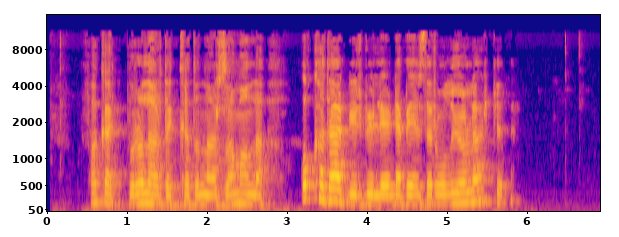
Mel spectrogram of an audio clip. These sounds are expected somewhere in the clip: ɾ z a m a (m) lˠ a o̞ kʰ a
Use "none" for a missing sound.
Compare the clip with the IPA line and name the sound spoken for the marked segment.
n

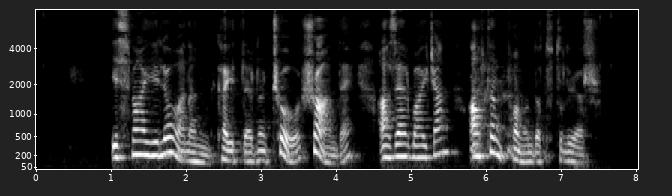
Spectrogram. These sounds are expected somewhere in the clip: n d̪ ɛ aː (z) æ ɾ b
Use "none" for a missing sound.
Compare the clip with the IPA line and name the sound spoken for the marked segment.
z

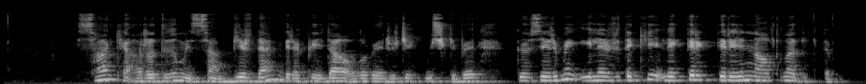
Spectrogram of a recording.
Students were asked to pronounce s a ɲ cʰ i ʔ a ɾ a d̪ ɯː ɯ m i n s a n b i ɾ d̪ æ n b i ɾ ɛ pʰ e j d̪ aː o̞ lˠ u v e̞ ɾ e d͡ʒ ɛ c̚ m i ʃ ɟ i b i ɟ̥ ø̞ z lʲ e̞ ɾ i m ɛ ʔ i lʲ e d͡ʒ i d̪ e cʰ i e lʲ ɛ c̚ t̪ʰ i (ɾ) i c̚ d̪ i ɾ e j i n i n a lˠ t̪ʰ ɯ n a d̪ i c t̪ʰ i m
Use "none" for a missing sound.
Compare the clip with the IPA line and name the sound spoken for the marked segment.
ɾ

